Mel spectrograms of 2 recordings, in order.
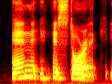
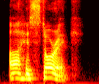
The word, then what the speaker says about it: historic: I hear it all the time on the news, an historic event. And there's no reason to say an historic if you're saying, if you're pronouncing the H, it'd be a historic, not an historic.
